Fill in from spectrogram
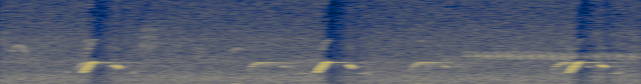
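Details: Striated pardalote at a nest in a stone wall beneath a shed, pair courting: three bright upswept notes, each ending in a brief level tail, spaced about a second apart, with a faint softer note between.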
